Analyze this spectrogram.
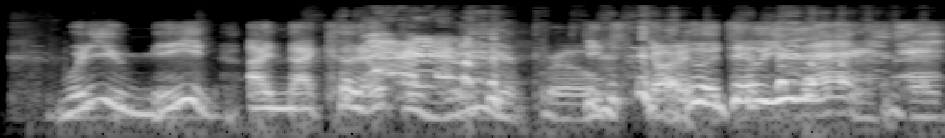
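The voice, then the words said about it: Muscle Man character radio voice. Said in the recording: “radio voice ... It's Muscle Man. That's his radio voice.”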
